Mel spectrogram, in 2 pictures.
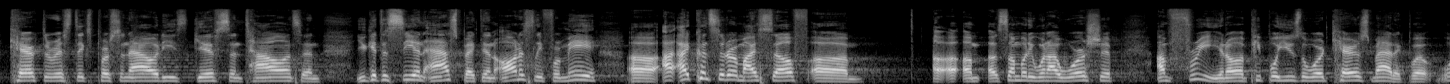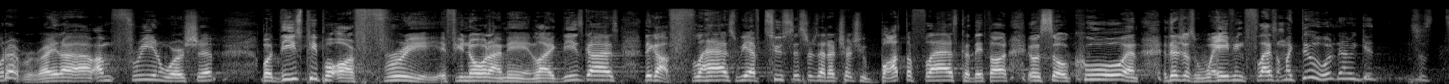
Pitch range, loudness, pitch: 165-200 Hz, -16 LUFS, 180 Hz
